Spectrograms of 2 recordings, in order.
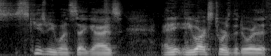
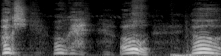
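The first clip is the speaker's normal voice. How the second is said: put-on heavy panting, much higher pitch; 9 semitones higher, 9 dB louder than usual. Retelling how a man comes back and starts pushing away, acting out heavy breathing. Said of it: "He's, like, breathing really hard".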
